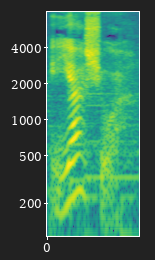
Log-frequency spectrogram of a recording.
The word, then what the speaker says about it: Yeshua: The individual's name in question was actually Yeshua. The letter J, and in the way we pronounced it as J, did not exist as a letter during his time period.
